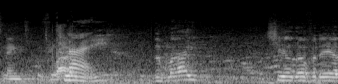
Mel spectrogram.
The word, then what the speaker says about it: vlaai: It's named vlaai. The vlaai shield over there left, you see how you write fly, but you pronounce it like fly from fly away, but totally different because they look to you of the Spanish.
